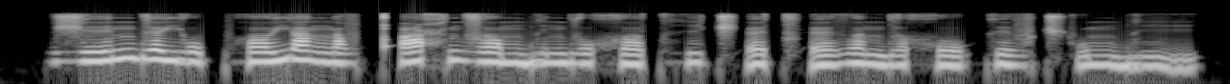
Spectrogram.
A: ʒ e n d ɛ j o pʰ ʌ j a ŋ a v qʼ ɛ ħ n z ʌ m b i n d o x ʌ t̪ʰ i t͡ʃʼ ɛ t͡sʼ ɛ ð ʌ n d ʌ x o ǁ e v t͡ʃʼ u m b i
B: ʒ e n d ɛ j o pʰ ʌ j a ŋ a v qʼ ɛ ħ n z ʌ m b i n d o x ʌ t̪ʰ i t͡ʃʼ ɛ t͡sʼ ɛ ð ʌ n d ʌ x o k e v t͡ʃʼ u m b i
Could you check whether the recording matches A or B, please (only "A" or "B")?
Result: B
